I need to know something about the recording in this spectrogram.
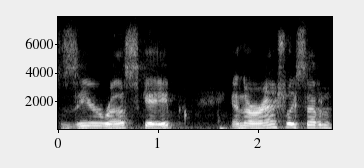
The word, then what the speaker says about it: xeriscape: call a xeriscape and it is pronounced zera escape and there are actually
